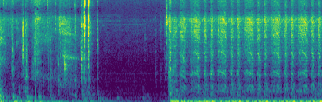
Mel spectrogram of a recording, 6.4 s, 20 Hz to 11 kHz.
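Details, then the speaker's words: 2004 Ford Focus petrol with a misfire, cranking during a relative compression test with a 600 A current clamp: a lopsided rhythm where one compression stroke in four is lighter, showing low compression on one cylinder. "don't know if you can hear that but it does sound a bit off feet and we'll pause that come back a bit and we can zoom in here to a few different um revolutions and you can see this quite obvious dip here we've got one two three nothing then one two three nothing so we've got a low compression on one of the cylinders"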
